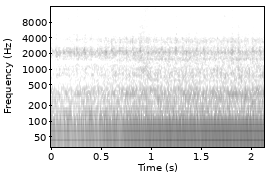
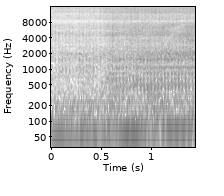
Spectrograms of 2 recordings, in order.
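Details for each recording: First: 3D-printed pulse motor with a new rotor, after fixing an earlier hitting noise caused by a warped PLA opto disc, runs with a soft, steady low hum, even pulse near 3.5 per second, no tapping, and well below top speed. Normal running. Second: 3D-printed Bedini pulse motor with a new rotor runs hard; a fast, harsh buzzing rattle rides over its whir because the stand is not secured. Vibration from unsecured stand.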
